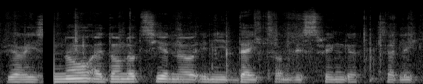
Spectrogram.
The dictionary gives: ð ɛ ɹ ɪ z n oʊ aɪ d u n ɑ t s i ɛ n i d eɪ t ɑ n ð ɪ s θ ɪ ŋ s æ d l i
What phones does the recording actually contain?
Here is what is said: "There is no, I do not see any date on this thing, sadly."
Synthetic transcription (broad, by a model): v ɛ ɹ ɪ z n oʊ aɪ d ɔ n ɑ t s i ɛ n i d eɪ t ɑ n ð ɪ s f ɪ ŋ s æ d l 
